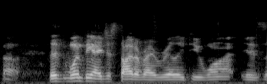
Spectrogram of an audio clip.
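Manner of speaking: normal talking voice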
